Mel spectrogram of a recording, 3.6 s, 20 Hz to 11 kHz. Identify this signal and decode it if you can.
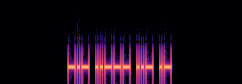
Morse code, heard as a keyed tone, about 34 wpm, 700 Hz. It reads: K2UA
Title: Call Signs Repeated 2x - 35wpm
